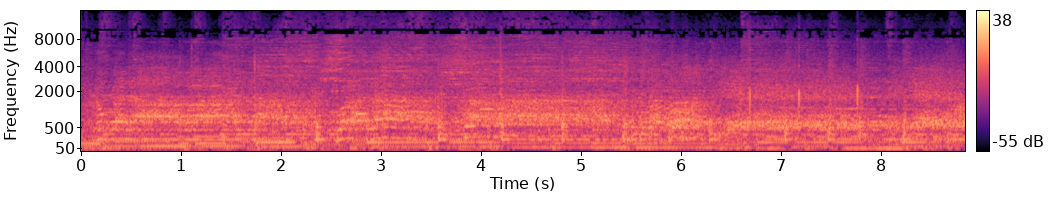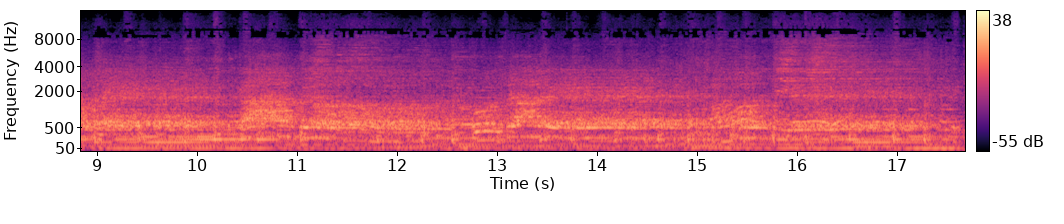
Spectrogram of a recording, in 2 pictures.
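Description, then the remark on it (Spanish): A stadium crowd of about 10,000 Tigres fans roars and cheers continuously in an ovation for the champions of Mexican football at the Volcán stadium, with whoops and shouts rising in waves over a dense, sustained wash of noise, loud throughout. “Hubo música en vivo, ovación a los campeones y hasta mensaje incluido para el acérrimo rival.”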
